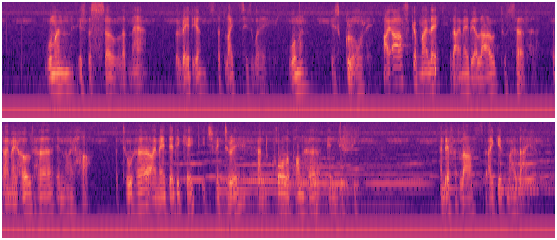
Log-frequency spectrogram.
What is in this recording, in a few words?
woman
